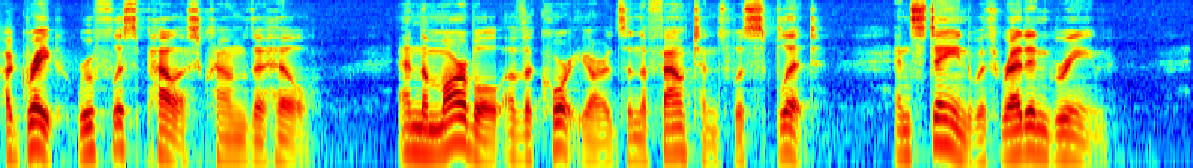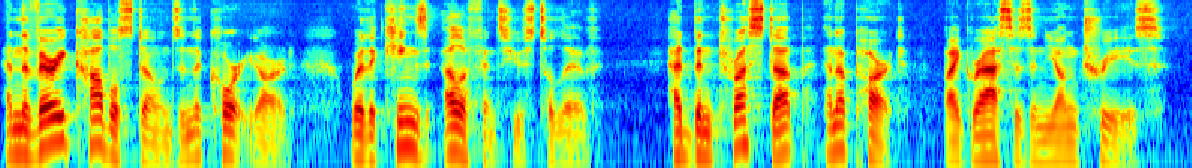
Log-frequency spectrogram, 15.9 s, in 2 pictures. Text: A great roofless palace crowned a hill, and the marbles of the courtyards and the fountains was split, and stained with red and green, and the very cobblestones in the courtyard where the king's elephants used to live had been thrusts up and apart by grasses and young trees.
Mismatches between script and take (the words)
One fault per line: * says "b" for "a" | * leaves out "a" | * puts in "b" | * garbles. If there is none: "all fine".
* says "the" for "a"
* says "marble" for "marbles"
* says "thrust" for "thrusts"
